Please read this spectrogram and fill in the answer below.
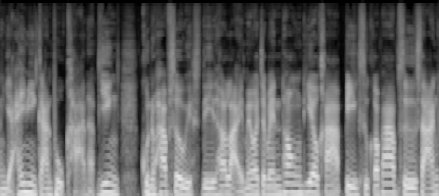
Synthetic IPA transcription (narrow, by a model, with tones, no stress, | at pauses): ŋjaː˨˩k̚ha˥˩jmiː˧kaː˧npʰuː˨˩kʰːa̰ː˨˩˦nkʰa˦˥˩p̚ji˥˩ŋkʰu˧nːa˧pʰaː˥˩p̚sɤː˧wi˦˩sdiː˧t̪ʰa˥˩wɾa̰˨˩jma˥˩jwaː˥˩t͡ɕa˨˩pe˧nt̪ʰɔ˥˩ŋt̪ʰi˥˩əwkʰa̰ː˦˥piː˨˩k̚su˨˩kʰa˧pʰaː˥˩p̚sɯː˧saː˩˦˥n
